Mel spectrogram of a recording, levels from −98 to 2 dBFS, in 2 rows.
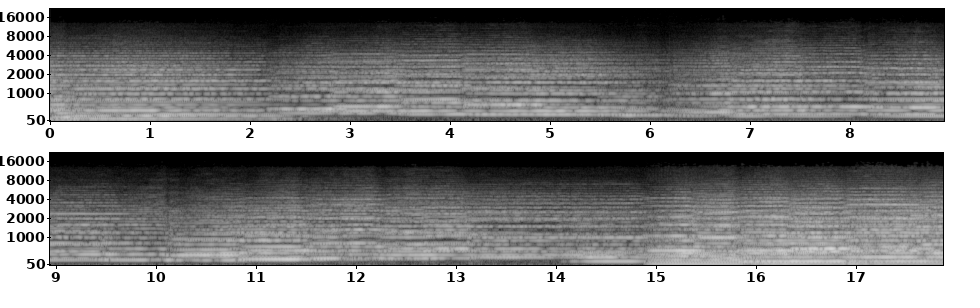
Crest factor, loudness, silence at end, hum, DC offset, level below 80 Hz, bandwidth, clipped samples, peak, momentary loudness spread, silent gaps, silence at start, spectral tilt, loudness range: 18 dB; -25 LUFS; 0 s; none; under 0.1%; -38 dBFS; 12 kHz; under 0.1%; -6 dBFS; 12 LU; none; 0 s; -6.5 dB/octave; 8 LU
